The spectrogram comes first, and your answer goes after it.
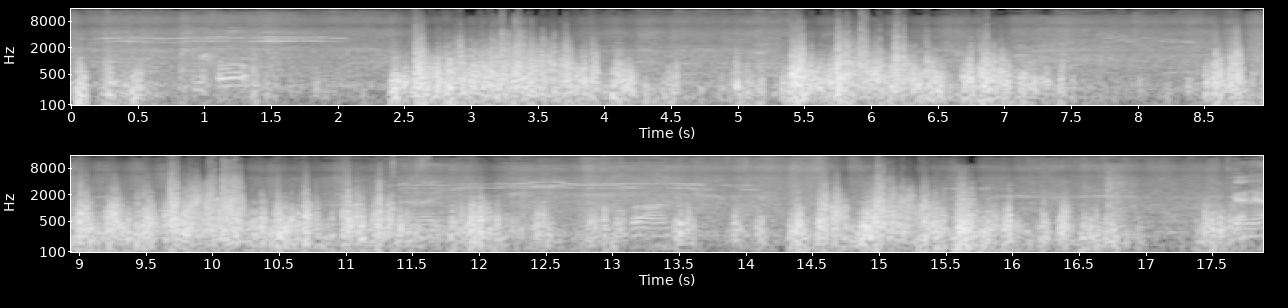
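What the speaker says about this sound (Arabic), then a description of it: "عشان سامعين صوت الرياح." Strong wind gusting across a hilltop at Sur Baher above Jerusalem, a steady loud rush with buffeting against the microphone, heard beneath someone talking through most of the clip.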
